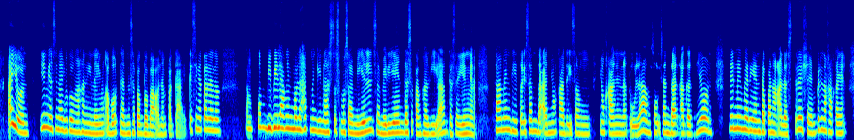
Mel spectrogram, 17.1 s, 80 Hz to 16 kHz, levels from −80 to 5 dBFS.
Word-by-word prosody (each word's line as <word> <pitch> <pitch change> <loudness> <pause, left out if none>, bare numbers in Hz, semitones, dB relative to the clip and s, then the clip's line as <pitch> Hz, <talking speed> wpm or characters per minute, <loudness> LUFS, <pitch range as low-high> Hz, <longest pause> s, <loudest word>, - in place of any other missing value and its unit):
Ayun, 245 - +5 0.2
'yun 335 +1 +2
nga 295 - +2
sinabi 280 -3 -1
ko 260 - +4
nga 230 0 -3
kanina 215 -3 -1
yung 210 +1 -2
about 210 +3 +1
nga 205 -1 -1
dun 205 0 -2
sa 220 - -3
pagbabaon 195 -3 +1
ng - - -15
pagkain 185 - -8
kasi 265 +3 -5
nga 280 - -1
talagang, 270 -3 0 0.5
um, 300 - -4
kung 335 -2 -2
bibilangin 320 -1 +5
mo 295 - +5
lahat 290 +1 0
ng 275 -1 -1
ginastos 235 -1 -2
mo 235 - -1
sa 225 -2 +3
meal, 225 +6 +3
sa 235 - -1
merienda, 220 +2 +3
sa 230 0 -5
tanghalian 200 +2 -1
kasi 205 -2 -4
'yun 200 +1 +1
nga, 190 - -4 0.4
sa'min 275 +1 +2
dito 240 -3 -2
100 230 -3 -1
'yon 225 +1 -5
kada 205 -1 -1
isang, 195 -1 -5 0.2
'yong 230 -1 -5
kanin 200 -1 0
at 200 - -7
ulam 220 +6 +1
so 220 0 -6
100 210 -2 +1
agad 195 -1 -2
'yon, 260 0 +1 0.3
then 310 0 +2
may 305 -1 +2
meryenda 250 -4 +2
pa 230 - +1
ng 215 -2 -1
3:00 205 +9 0
siyempre 225 +5 -2
nakakahiya 220 -4 -2
225 Hz, 200 wpm, -20 LUFS, 205-270 Hz, 0.5 s, Ayun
